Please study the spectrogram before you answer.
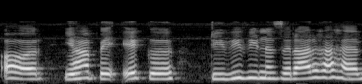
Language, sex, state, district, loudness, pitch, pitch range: Hindi, female, Jharkhand, Palamu, -12 LUFS, 260 Hz, 250-290 Hz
